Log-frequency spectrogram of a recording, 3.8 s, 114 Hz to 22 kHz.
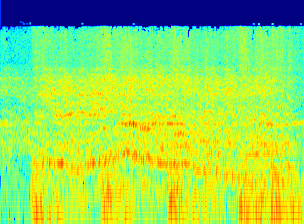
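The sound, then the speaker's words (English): A large crowd roars and cheers at a military parade in China celebrating 70 years of Communist Party rule, a dense, sustained wash of voices with low rhythmic thuds pulsing underneath, loud and continuous throughout. “At the military parade celebrating 70 years of Communist Party rule, crowds cheered, tanks rolled, and Xi Jinping smiled.”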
